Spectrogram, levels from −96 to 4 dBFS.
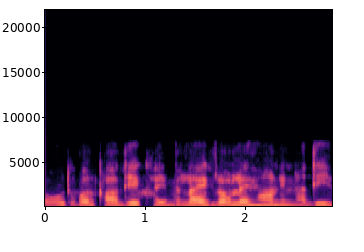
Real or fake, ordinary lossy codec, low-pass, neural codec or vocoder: fake; none; 7.2 kHz; codec, 24 kHz, 6 kbps, HILCodec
